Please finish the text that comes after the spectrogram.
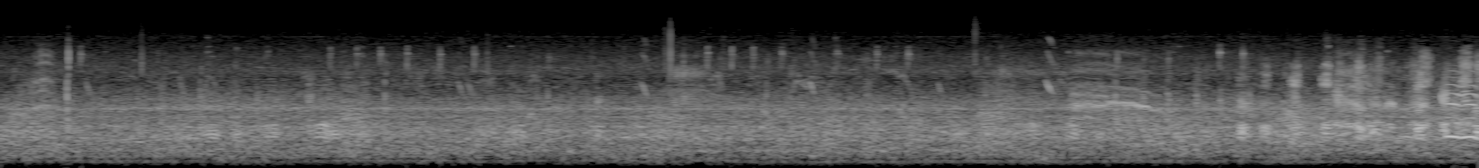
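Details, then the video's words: A flock of greater flamingos (Phoenicopterus roseus) gives a steady, overlapping chatter of goose-like honks and grunts, with louder calls breaking through near the end. "Greater Flamingo, Fenicottero rosa (Phoenicopterus roseus)"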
